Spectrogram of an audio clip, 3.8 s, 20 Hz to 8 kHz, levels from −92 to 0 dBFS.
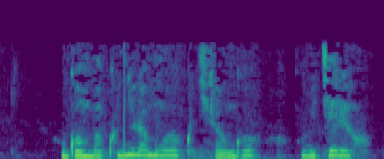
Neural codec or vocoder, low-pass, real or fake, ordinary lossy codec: none; 7.2 kHz; real; MP3, 24 kbps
